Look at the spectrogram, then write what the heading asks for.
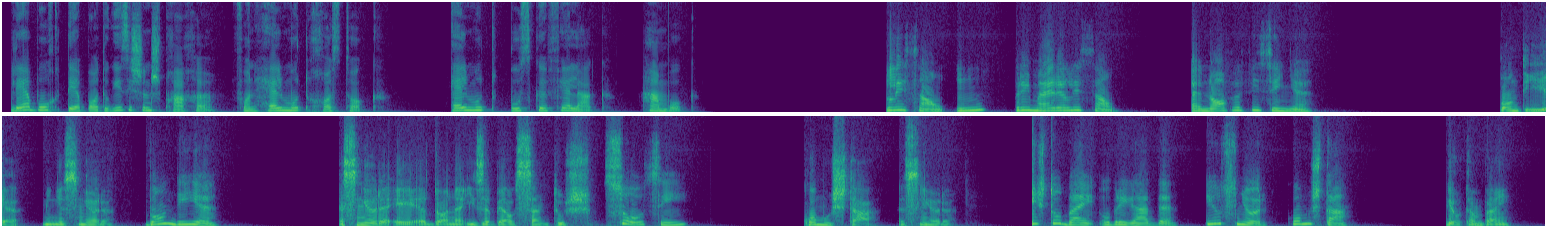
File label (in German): langsam; a nova vizinha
